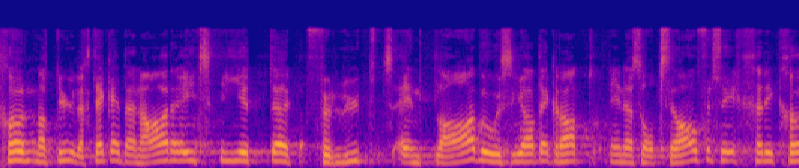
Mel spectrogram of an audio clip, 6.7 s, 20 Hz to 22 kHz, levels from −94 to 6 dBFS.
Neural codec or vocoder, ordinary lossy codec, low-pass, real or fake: codec, 24 kHz, 3 kbps, HILCodec; none; 10.8 kHz; fake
